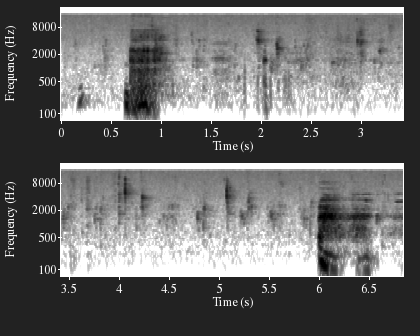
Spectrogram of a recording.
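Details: Jug dog, an energetic household pet, lets out two loud, harsh, rasping barks about five seconds apart, with soft rustles and thumps between them.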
